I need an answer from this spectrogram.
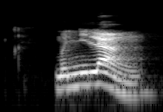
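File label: "menyilang", Malay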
